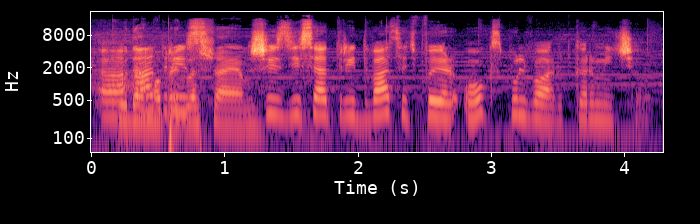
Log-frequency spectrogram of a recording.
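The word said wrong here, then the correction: Carmichael: правильно говорю? – Кармайкл, да, Кармайкл.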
